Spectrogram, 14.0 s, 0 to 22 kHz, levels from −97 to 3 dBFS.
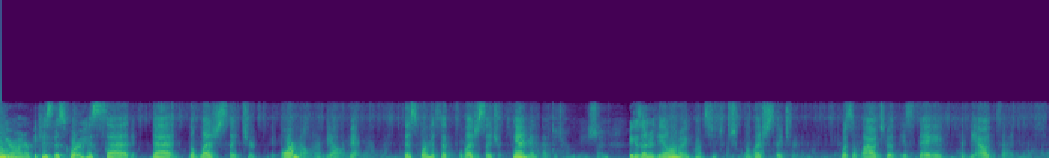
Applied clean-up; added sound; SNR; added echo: neural separator model SepFormer DNS4.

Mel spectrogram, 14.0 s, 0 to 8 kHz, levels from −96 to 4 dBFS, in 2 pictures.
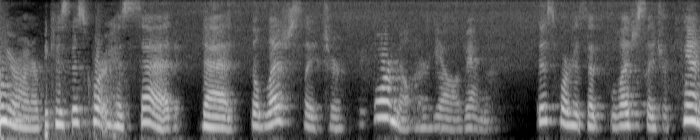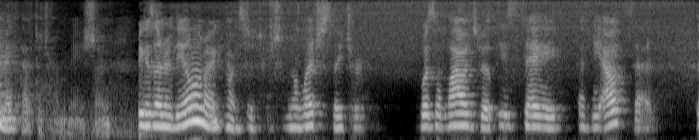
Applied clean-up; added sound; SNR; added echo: neural mask model Resemble Enhance denoiser.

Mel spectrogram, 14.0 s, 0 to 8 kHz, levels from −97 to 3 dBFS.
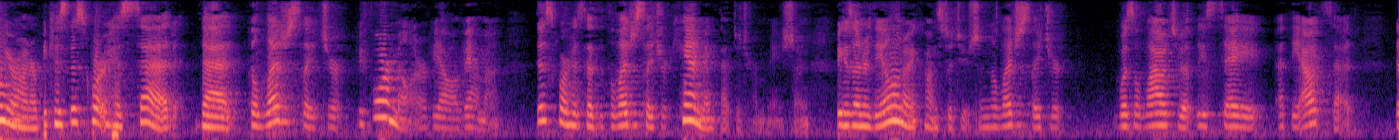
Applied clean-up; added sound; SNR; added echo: none; none; none; none.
